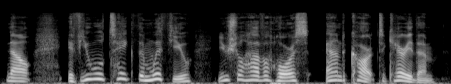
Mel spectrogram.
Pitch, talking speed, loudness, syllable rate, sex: 170 Hz, 240 wpm, -17 LUFS, 5.7 syllables/s, male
